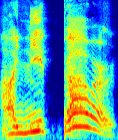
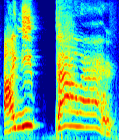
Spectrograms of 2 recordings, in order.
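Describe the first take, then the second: First: Slow, drawn-out shout rising high; Virgil. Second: Very high, loud, explosive yell; shouted demand. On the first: Retold or imitated. Game character from Devil May Cry, drawn-out power cry. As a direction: stretch each word, then belt the last one. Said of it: "basically when Virgil says". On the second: Acted. Hero clenching his fist, high shout for power. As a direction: blast it out at the top of your range.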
